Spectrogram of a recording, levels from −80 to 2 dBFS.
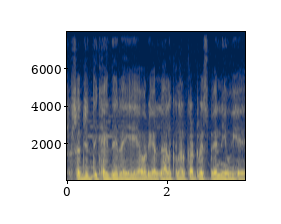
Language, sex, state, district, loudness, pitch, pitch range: Hindi, male, Punjab, Pathankot, -16 LUFS, 110 Hz, 105-115 Hz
